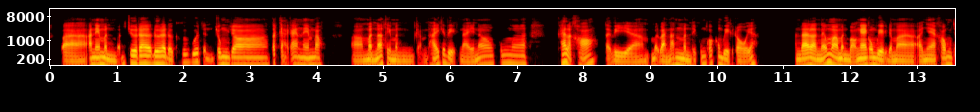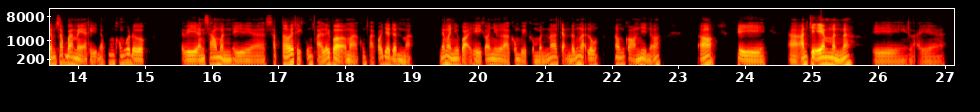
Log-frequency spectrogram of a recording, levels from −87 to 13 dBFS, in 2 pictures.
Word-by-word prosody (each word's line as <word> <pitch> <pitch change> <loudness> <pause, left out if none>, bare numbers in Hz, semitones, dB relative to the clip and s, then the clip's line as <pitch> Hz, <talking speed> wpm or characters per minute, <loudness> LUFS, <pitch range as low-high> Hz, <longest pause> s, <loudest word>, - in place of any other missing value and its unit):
và 90 0 +1
anh 110 +4 +1
em 120 +1 +4
mình 100 -5 +1
vẫn - - -8
chưa 140 0 +3
ra 140 0 +7
đưa 135 0 +3
ra 135 - +6
được 100 -5 -2
cái 155 0 -7
quyết 165 +1 -1
định 100 - -9
chung 125 +1 -1
cho 120 -1 +2
tất - - -4
cả - - -3
các 120 - 0
anh 125 - -1
em 115 0 -1
đâu. 120 -1 0 0.4
Ờ, 90 -1 -4
mình 95 0 +1
á - - +4
thì 110 - -3
mình 90 -2 -5
cảm - - -14
thấy - - -1
cái - - -5
việc - - -3
này 85 -1 -4
nó 130 +6 -3
cũng, 145 -1 -6
a, 135 - -3 0.5
khá - - +2
là - - +4
khó, - - 0 0.2
tại - - -4
vì, 90 -1 -1
à, 85 0 -2
b - - -3
bản - - +3
thân 115 +1 -1
mình 100 -4 0
thì 95 - -9
cũng 130 - -8
có 140 +1 -4
công 130 -4 -5
việc 105 -4 -1
rồi 90 -1 -1
á, 130 - -3 0.6
thành 100 - -4
ra 110 +2 +8
là 115 -3 +7
nếu 100 +1 +2
mà 165 - +5
mình 105 -2 +1
bỏ 95 - +1
ngang 110 +2 +7
công 120 -1 +1
việc 100 -4 +2
để 90 - 0
mà 90 -1 0
ở 90 - -3
nhà 95 +1 0
không 115 +4 -2
chăm 120 0 -2
sóc 145 +3 -2
ba 130 - +3
mẹ 105 -5 +1
á - - -2
thì 90 - -6
nó 100 - -8
cũng 150 -1 -8
không 140 -1 -9
có 160 - +2
được. 100 - +1 0.5
Tại - - -8
vì 95 0 +3
đằng 95 +1 0
sau 120 +3 -1
mình 105 -5 -1
thì 90 -1 -3 0.2
sắp - - -9
tới 130 +5 +5
thì - - -5
cũng 130 - -7
phải - - -2
lấy - - +2
vợ - - +7
mà, 90 -2 -2
cũng 125 +6 -13
phải - - -9
có - - -1
gia 120 - +3
đình 95 -3 -1
mà, 85 -1 -6 0.4
nếu - - -1
mà - - +3
như 110 0 0
vậy - - +2
thì 90 -3 -2
coi 100 +3 -3
như 100 -1 -2
là 90 -2 -1
công 105 - -8
việc 90 -3 -5
của - - -13
mình 90 +1 -6
nó 125 +2 -1
chặn 125 - -4
đứng 130 - -1
lại - - 0
luôn, 105 0 -1 0.3
nó 125 - -1
hông 120 - -7
còn 110 -4 -3
gì 110 - -1
nữa. 95 +8 -4 0.6
Đó, - - +4 0.4
thì, 90 -2 +2 0.3
à, - - 0
anh - - +4
chị - - +8
em 120 0 +8
mình 100 -4 +3
á, 120 +4 +2 0.3
thì 90 -1 -5 0.2
lại, 85 -1 -12
à, 85 +1 -13
105 Hz, 285 wpm, -26 LUFS, 90-125 Hz, 0.6 s, ra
